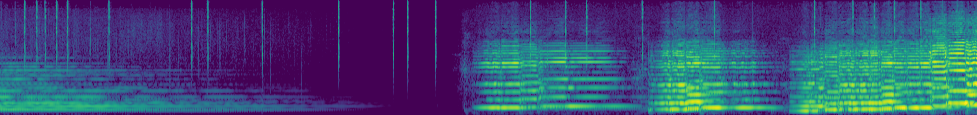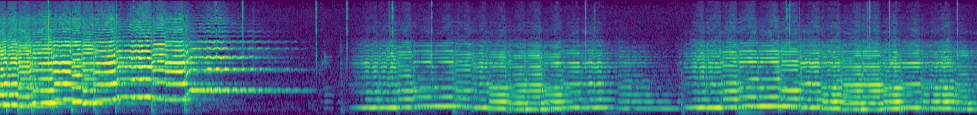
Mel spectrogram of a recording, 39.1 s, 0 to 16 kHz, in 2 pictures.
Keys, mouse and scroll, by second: 0.8 double click, 3.4 ctrl+z, 6.7 right click, 8.1 right click, 10.5 right click, 16.2 right click, 23.5-24.2 scroll up 1, 25.2 scroll up 1, 25.5 alt+middle click, 25.8 alt+click, 26.4 alt+click, 27.0 scroll up 1, 27.3 alt+click, 27.6 scroll down 1, 27.8 alt+middle click, 28.1 alt+click, 30.9 alt+middle click, 31.1 alt+click, 34.6 alt+middle click, 36.9 right click, 37.6 scroll up 1, 37.8-38.1 scroll down 1, 38.1-38.7 scroll up 1.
